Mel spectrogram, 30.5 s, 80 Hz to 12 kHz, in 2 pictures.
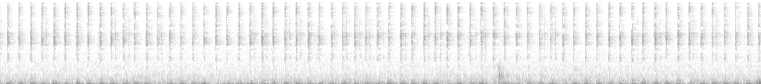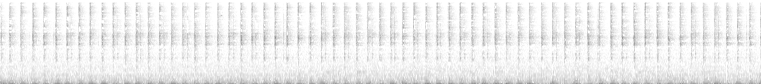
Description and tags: Audio-Technica AT3031 Shure FP24
To test some microphones and preamps I used the following setup: A Sony PCM-D50 recorder and an egg timer. Distance timer to microphones: 30 cm or 1 ft. In the title of the track it says, which microphones and which preamp were used.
